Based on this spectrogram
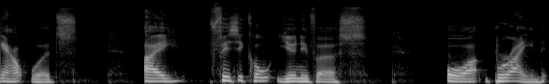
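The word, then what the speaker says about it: brane: a physical universe or brain is the term that's using and and that's spelled b r a n e and this expands out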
